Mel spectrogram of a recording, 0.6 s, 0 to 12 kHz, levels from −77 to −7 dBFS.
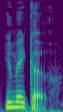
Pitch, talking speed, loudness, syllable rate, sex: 150 Hz, 285 wpm, -19 LUFS, 6.1 syllables/s, male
